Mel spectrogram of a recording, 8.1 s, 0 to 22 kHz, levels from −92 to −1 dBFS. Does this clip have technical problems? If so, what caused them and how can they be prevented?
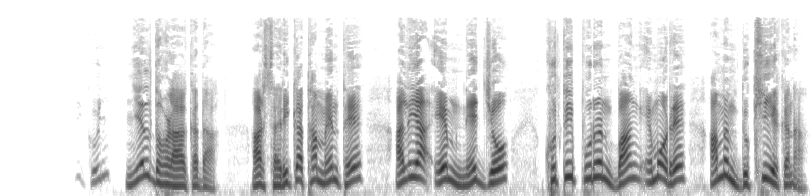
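No technical faults are present.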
